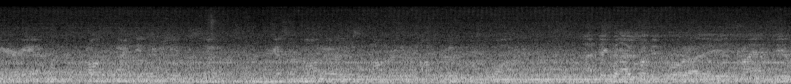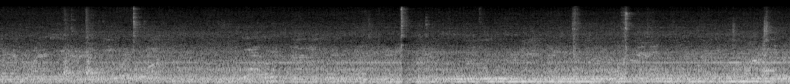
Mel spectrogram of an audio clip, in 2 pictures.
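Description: A small generator hums steadily nearby.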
